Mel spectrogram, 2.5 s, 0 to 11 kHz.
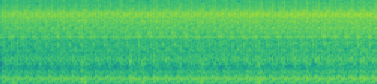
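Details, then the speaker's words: VW Type-3 Fastback air-cooled carbureted flat-four, first start after reinstalling the engine with its loose cylinder heads retightened: a steady light ticking keeps pace with an even idle. The owner suspects he set the valve clearance wrong; it needs readjusting. "Valves are a little noisy. I probably messed up when I adjusted them,"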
